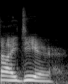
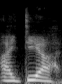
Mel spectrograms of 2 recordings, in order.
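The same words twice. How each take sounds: First: It is said in a regional dialect pronunciation. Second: It is said in a standard pronunciation. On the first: "the dialect and where I come from, it's pronounced idea" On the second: "if you want me to pronounce the word idea correctly"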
